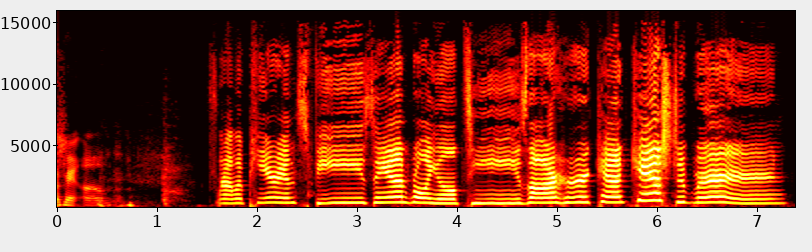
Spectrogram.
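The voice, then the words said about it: Nasal childlike singing voice. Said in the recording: “singing the voice that I was when I was a child ... that's a pretty good imitation ... Of it ... Literally exactly what I sounded like ... They asked her to use her most nasal voice possible”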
